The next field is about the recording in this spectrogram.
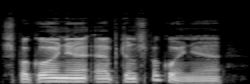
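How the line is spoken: Cooing. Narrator (Russian): проворковал мистер Вэнс

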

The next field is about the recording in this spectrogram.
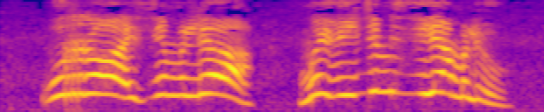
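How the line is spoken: Shouting. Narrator (Russian): Вера тоже закричала

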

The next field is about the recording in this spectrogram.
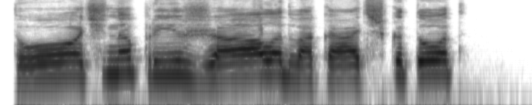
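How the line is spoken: Meaningful drawl. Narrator (Russian): протянул Петрович таким тоном

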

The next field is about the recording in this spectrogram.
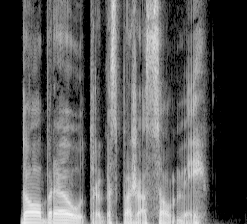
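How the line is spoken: Sepulchral voice. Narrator (Russian): За могильным голосом произнес

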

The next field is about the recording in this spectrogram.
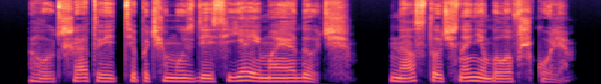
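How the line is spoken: Gloomy questioning, mayor. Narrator (Russian): мрачно поинтересовался градоначальник

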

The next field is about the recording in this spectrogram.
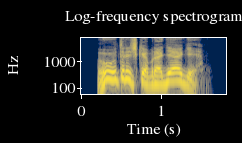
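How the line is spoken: Rough male voice shouting. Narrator (Russian): выкрикнул из открывшейся двери грубый мужской голос

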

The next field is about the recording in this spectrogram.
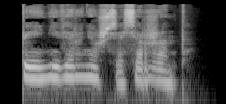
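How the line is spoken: Quiet. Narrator (Russian): тихо сказала она

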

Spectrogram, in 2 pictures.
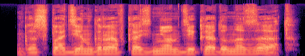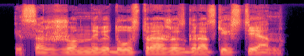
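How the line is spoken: Angry, through gritted teeth. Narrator (Russian): сквозь зубы зло процедил я

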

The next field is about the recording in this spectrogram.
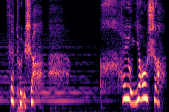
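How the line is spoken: Hoarse. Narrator (Chinese): 端木翠 嘶哑着声音道

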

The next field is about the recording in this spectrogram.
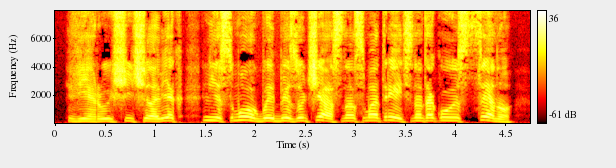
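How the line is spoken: Shouting after someone. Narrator (Russian): крикнула она ему вслед

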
